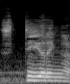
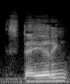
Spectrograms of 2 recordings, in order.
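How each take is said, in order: First: The first vowel sounds like in 'steer'. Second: The first vowel sounds like in 'stare'. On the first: It means controlling the vehicle. The speaker calls it right. "Actually pronounce ചെയ്യേണ്ടത് സ്റ്റിയറിംഗ് ആണ്" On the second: It means looking fixedly at something. The speaker calls it wrong. "ഒരുപാട് പേര് ഇതിനെ സ്റ്റെയറിംഗ് എന്ന് പറഞ്ഞിട്ടുണ്ട്"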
